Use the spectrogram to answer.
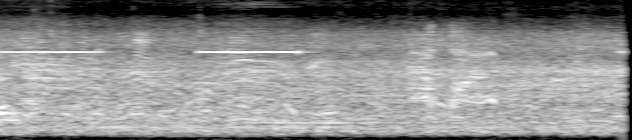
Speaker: I didn't need to see the smoke but I can hear that smoke alarm going off that gives you your timer I started my time with smoke alarms started going off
